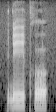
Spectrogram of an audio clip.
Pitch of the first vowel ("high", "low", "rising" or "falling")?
high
